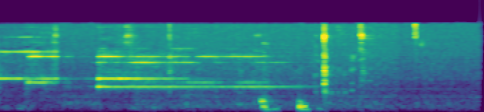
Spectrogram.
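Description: Electronic bell tones ring in the Latvian parliament chamber to call a vote: sustained, steady chiming that shifts pitch a couple of times over about three seconds, followed by a few soft low thumps.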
